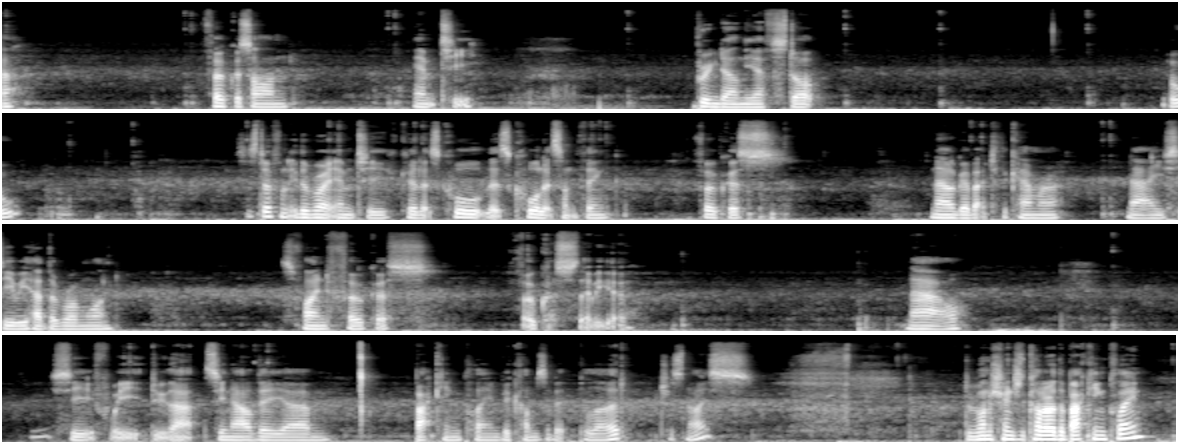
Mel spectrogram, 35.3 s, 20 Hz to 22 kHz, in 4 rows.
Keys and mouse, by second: 0.0-3.4 drag, 4.8-8.7 middle drag, 8.7 click, 9.3-22.7 middle drag, 22.7 KP_0, 24.1 ctrl+s, 30.3 ctrl+s.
